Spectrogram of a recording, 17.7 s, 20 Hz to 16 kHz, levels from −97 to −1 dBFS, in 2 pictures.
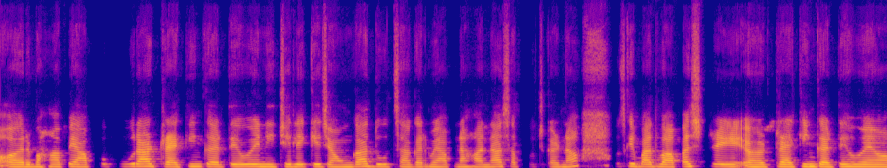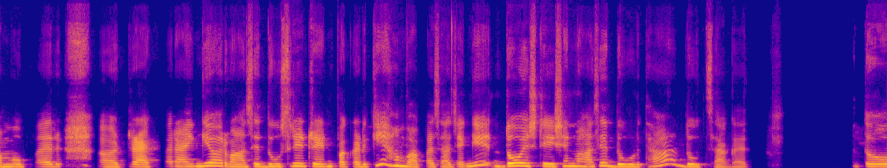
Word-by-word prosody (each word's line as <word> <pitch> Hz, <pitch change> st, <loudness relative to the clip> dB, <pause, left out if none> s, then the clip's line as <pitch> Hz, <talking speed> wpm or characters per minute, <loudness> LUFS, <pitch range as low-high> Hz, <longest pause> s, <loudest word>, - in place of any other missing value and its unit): और 200 Hz, -1 st, +2 dB
वहाँ 205 Hz, +1 st, -1 dB
पे 220 Hz, -, -1 dB
आपको 200 Hz, +1 st, -3 dB
पूरा 225 Hz, +1 st, 0 dB
ट्रैकिंग 215 Hz, -1 st, 0 dB
करते 205 Hz, -1 st, -1 dB
हुए 210 Hz, +1 st, +2 dB
नीचे 205 Hz, 0 st, -1 dB
लेके 205 Hz, 0 st, 0 dB
जाऊँगा 195 Hz, +2 st, 0 dB
दूधसागर 200 Hz, -2 st, -4 dB
में 200 Hz, 0 st, -3 dB
आप 190 Hz, 0 st, -3 dB
नहाना 190 Hz, +1 st, -2 dB
सब 200 Hz, -1 st, -9 dB
कुछ 195 Hz, -, -19 dB
करना, 195 Hz, +6 st, -3 dB, 0.4 s
उसके 235 Hz, 0 st, -3 dB
बाद 210 Hz, 0 st, +1 dB
वापस 215 Hz, +2 st, +1 dB
ट्रे 210 Hz, -1 st, +1 dB
अ, 195 Hz, -1 st, +3 dB
ट्रैकिंग 210 Hz, +1 st, +2 dB
करते 200 Hz, -1 st, +1 dB
हुए 210 Hz, -1 st, +1 dB
हम 205 Hz, 0 st, +1 dB
ऊपर 205 Hz, +1 st, -4 dB, 0.4 s
अ, 195 Hz, -1 st, -2 dB
ट्रैक 200 Hz, +2 st, 0 dB
पर 225 Hz, 0 st, -7 dB
आएँगे 220 Hz, +4 st, +2 dB
और 270 Hz, -3 st, +2 dB
वहाँ 210 Hz, -2 st, +1 dB
से -, -, +5 dB
दूसरी 235 Hz, +3 st, +1 dB
ट्रेन 225 Hz, -2 st, +2 dB
पकड़ 205 Hz, -1 st, 0 dB
के 340 Hz, -, 0 dB
हम 260 Hz, -4 st, +6 dB
वापस 190 Hz, -2 st, -2 dB
आ 185 Hz, -, -2 dB
जाएँगे। 230 Hz, -, 0 dB
2 250 Hz, +5 st, +6 dB, 0.2 s
स्टेशन 240 Hz, 0 st, +2 dB
वहाँ 220 Hz, -2 st, 0 dB
से 285 Hz, +6 st, 0 dB
दूर 200 Hz, -4 st, +3 dB
था 325 Hz, -, -2 dB, 0.2 s
दूधसागर। 190 Hz, -5 st, -3 dB, 1.1 s
अ, -, -, -15 dB
तो 215 Hz, -1 st, +2 dB
205 Hz, 175 wpm, -22 LUFS, 195-220 Hz, 1.1 s, हम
